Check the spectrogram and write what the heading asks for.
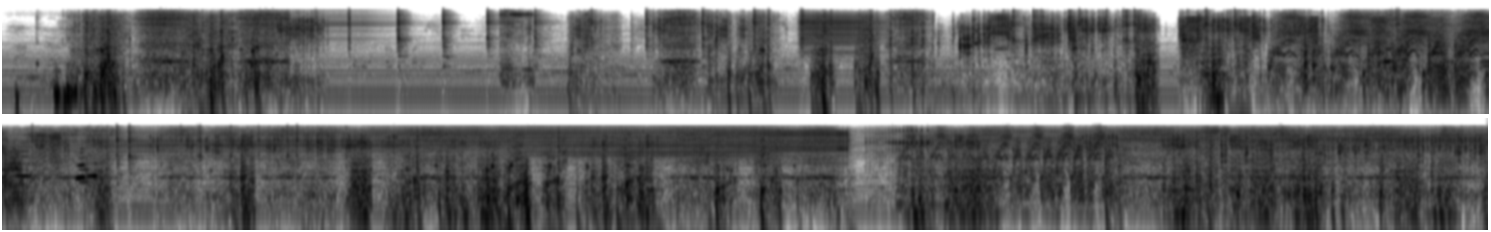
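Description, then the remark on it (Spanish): Bicycle repair shop work sounds: rapid metallic clinks and taps of tools and parts, with a steady rushing hiss like escaping air or running water, busy throughout. “quien no se haya identificado con una bicicletería es porque nunca tuvo parchando una goma en una de ellas.”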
